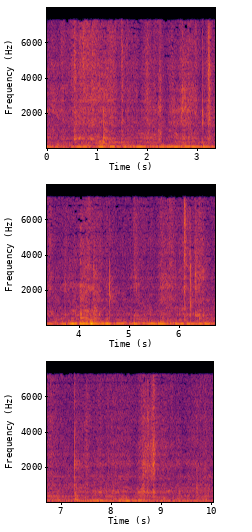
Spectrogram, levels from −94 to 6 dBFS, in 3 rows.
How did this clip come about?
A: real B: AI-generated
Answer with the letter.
B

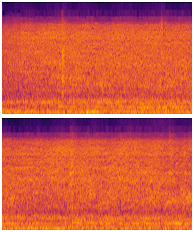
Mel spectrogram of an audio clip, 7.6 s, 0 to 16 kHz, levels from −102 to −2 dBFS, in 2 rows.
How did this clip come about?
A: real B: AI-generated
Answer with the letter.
A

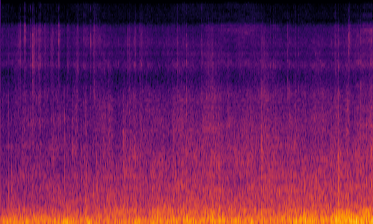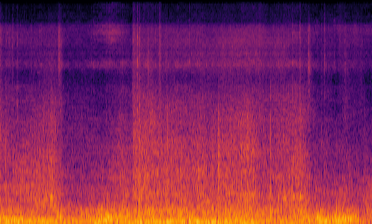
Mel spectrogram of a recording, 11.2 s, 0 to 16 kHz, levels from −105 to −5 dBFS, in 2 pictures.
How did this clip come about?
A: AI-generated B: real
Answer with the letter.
A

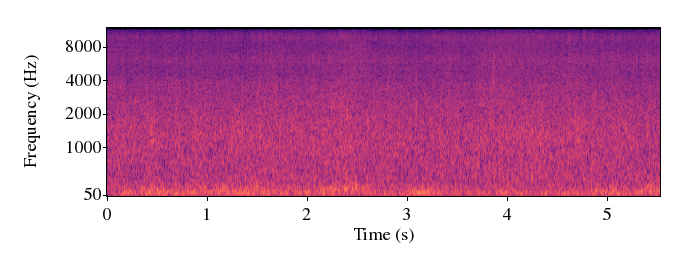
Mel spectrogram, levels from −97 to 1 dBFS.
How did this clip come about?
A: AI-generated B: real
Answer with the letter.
B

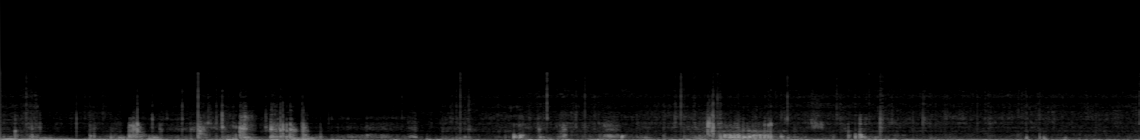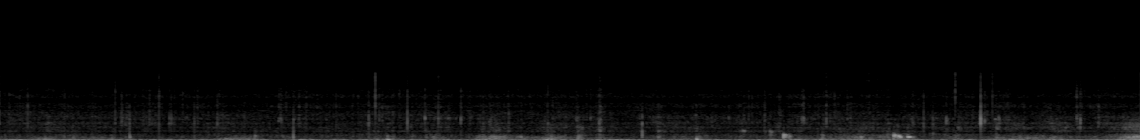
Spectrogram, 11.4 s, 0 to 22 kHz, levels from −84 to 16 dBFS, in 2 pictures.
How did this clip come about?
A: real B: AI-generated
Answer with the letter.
B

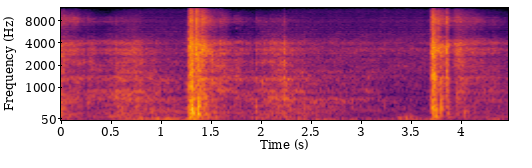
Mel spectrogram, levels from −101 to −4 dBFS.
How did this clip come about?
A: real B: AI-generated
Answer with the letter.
B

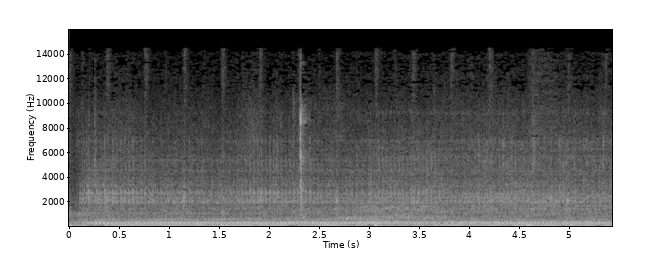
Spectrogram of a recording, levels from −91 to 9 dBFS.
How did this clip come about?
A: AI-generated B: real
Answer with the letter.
B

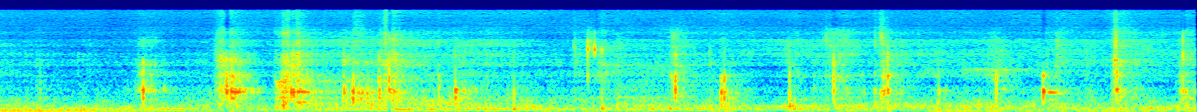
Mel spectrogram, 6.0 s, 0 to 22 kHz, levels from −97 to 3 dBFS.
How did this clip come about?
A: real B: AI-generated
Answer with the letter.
B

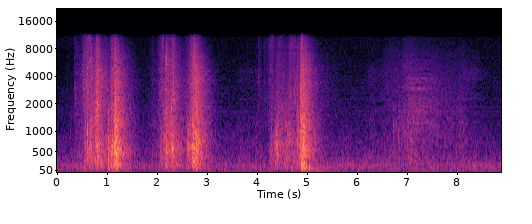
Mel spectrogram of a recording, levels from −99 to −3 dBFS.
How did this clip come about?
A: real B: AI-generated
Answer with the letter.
A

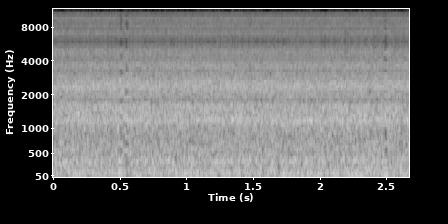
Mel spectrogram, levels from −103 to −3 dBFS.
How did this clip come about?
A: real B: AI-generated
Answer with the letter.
A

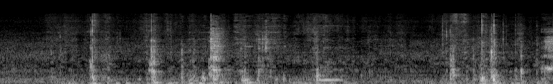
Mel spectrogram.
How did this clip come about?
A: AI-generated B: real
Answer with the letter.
B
